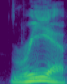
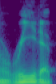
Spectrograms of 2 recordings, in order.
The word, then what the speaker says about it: Rhea: So Rhea Perlman. I was saying Rita Perlman. Yeah. RHEA.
